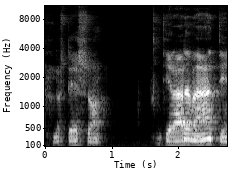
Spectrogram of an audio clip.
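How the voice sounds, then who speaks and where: A man's bright, sharp voice at medium pitch and very slow pace, with audible room echo against a quiet background. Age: 40s. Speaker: football fan vlogger. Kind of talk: casual match commentary vlog. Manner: hesitant, many fillers. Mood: pleased, festive. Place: home room. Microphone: phone near.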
